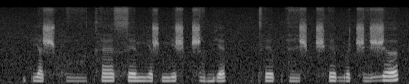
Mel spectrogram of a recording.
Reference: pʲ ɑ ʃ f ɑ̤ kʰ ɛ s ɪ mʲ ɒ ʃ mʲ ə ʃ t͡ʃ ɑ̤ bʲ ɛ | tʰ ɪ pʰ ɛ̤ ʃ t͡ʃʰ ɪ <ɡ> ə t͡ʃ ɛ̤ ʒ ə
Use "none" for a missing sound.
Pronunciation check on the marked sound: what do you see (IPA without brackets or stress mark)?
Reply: b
